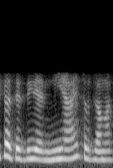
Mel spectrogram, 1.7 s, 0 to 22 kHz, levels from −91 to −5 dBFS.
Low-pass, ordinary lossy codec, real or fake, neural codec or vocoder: 3.6 kHz; none; fake; codec, 16 kHz in and 24 kHz out, 0.6 kbps, FocalCodec, streaming, 4096 codes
